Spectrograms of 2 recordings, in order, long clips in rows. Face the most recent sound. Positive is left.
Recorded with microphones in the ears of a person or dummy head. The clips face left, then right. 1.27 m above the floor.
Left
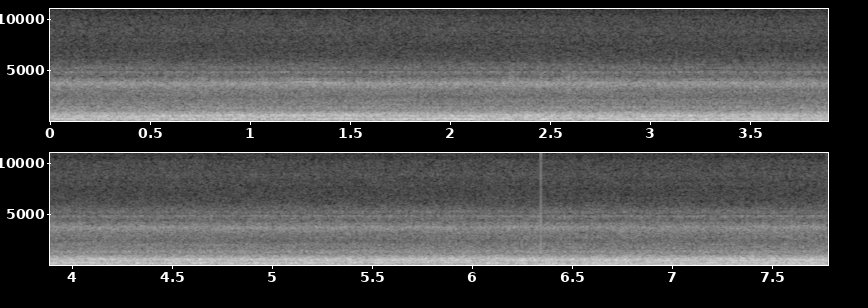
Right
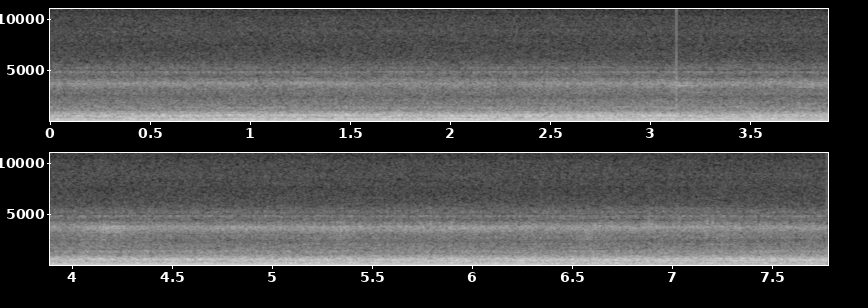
No sound to turn to.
